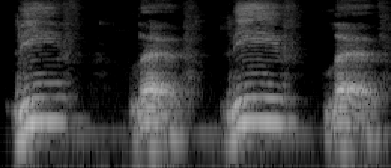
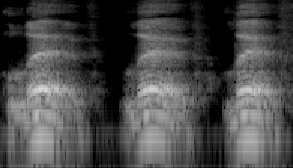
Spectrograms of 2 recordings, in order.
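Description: First: Live with the i like an e, lower; live más grave. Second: Live repeated much louder, like lev; live fuerte como lev; loud drilled live. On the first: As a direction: drop live down, like lev. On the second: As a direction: punch each live out loud. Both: Shown as a demonstration. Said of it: "la I como la E, más grave".

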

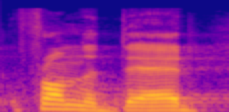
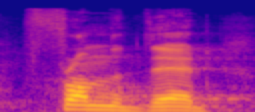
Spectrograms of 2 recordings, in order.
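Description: The two takes are said the same way.

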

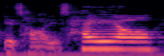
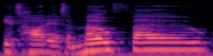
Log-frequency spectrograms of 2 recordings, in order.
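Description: First: Slow "It's hot as hell." with a long stretched "hell"; lazy Southern drawl on "hell"; drawn-out Southern phrase. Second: Slow "It's hot as a mofo." leaning on "mofo"; slow drawl on "mofo"; drawn-out Southern phrase. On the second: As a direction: stretch "mofo" out lazily. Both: Shown as a demonstration. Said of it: "ways of letting you know that it's hot".

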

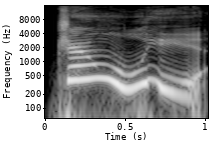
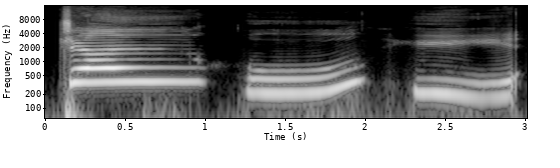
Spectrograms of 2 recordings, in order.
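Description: First: Said in the usual way. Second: Ú and yu each said slowly and fully; clear vowels. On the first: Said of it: "Để ý nha". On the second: Shown as a demonstration. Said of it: "Ở đây hai nguyên âm u và yu". (đọc rõ hai nguyên âm ú yu thật chậm)

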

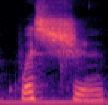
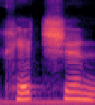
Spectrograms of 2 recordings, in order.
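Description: First: "question" with a clear kw at the start; slow demonstrated "question", w glide after the k; kw cluster. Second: "question" mispronounced as "kes-chun"; wrong-example "question" with plain k; missing w. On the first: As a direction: say "question" as "kwes-chun". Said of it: "เราต้องออกเสียงควเข้าไปด้วย". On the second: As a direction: drop the w from "question". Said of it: "ไม่ใช่ question". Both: Shown as a demonstration.

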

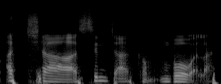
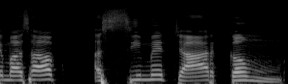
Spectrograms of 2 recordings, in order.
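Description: First: Low, soft acted realisation; imitated elder's quiet, lower-pitched "oh, I see"; elderly person understanding. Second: Put-on slow, drawn-out explanation for an old person; slow, patient-style imitation of explaining; explaining to elderly. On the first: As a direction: softly echo it as an old person catching on. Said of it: "जो बूढ़े लोग होते हैं ना". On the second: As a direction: spell it out slowly, as if to an elder. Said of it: "उनको ऐसे ही बताना पड़ता है".

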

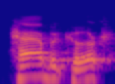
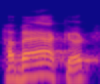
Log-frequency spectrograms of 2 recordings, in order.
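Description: First: HABAKKUK said HAB-uh-kuk; Habakkuk as HAB-uh-kook, front-stressed; first-syllable stress. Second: HABAKKUK said huh-BACK-uk; Habakkuk as huh-BACK-uk, louder on BACK; second-syllable stress. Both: Shown as a demonstration. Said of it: "according to what part of the country".

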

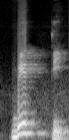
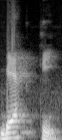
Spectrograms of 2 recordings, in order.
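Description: First: ব্যক্তি said "bekti" with an e; correct e sound. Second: ব্যক্তি said "byakti" with an open a; common mispronunciation. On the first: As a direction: close e vowel in ব্যক্তি. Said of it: "উচ্চারণ হবে". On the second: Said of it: "আসলে উচ্চারণ ব্যক্তি হবে না". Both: Shown as a demonstration.

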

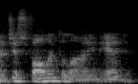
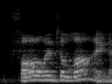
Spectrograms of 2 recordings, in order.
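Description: First: Said in the usual way. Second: Slow, higher mocking repeat of "Fall into line"; mocking echo. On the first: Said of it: "Fall into line," I said". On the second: Girl mocking the boy's order with a slow, higher echo. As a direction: echo "Fall into line" back slowly, pitched up to mock it. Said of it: "I said".

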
